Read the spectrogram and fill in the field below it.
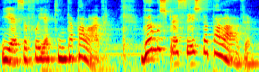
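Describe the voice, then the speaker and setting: A woman's voice: mid-range voice, big pitch swings, moderate pace, gravelly, roomy sound, faint music behind. A Brazilian woman teacher giving word clues to children in a recorded lesson, patient and repeating herself. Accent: Brazilian Portuguese.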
